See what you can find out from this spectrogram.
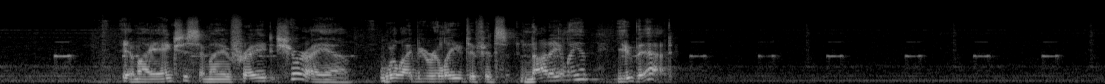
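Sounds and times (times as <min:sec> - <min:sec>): low steady hum: 0:00.0 - 0:11.0
patient monitor beeping: 0:00.5 - 0:00.9, 0:06.8 - 0:10.7.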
